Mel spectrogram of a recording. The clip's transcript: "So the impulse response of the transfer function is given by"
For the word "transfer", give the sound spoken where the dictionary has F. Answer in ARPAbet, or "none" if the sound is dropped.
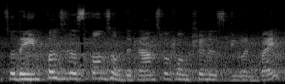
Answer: F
